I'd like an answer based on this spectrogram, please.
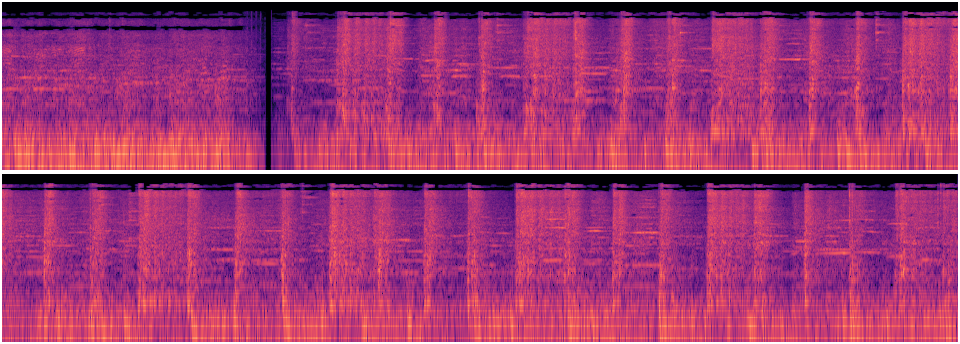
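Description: Marching-band drums playing in a street procession: snare drums and a bass drum beating a quick, even rhythm, with short high tones over them. About two seconds in the sound drops out for a moment, then the drumming starts up again.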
